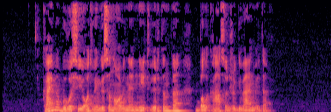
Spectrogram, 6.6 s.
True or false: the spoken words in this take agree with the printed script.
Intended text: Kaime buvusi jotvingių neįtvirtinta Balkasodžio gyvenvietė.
false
